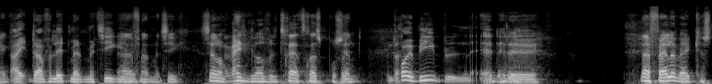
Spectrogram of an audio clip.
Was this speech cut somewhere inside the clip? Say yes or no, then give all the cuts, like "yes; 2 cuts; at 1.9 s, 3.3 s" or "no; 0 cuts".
yes; 3 cuts; at 1.4 s, 2.2 s, 4.0 s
